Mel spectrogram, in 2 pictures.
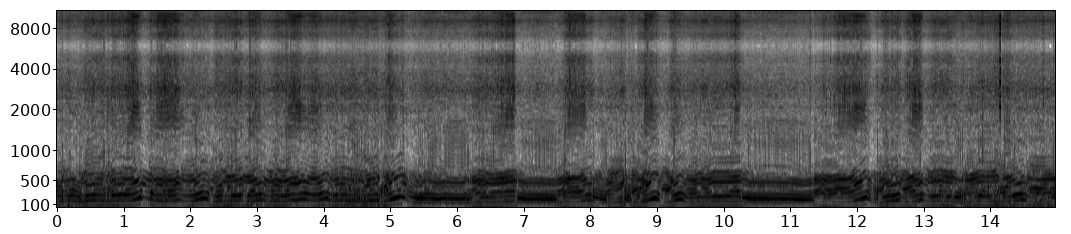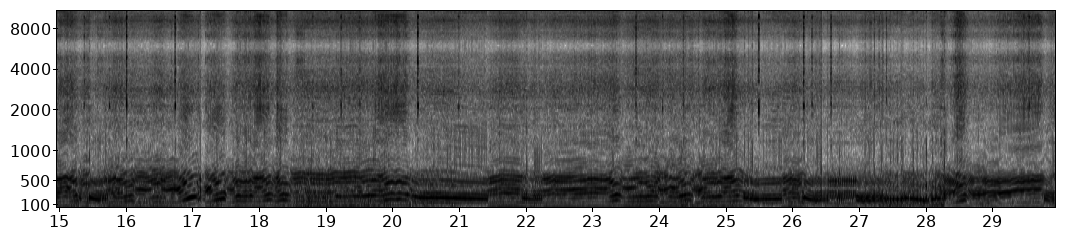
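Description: Honda CRF450R dirt bike's single-cylinder four-stroke engine revving up and down as it is ridden hard, its pitch rising and falling every second or two with throttle and gear changes.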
